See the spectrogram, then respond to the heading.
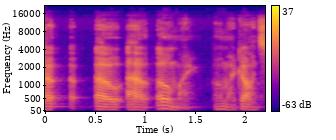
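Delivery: stunned, shocked outburst with stuttering and stammering. Narrating a scene, voicing a woman who checks him over with spells, shocked. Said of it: "shocked at each of you".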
